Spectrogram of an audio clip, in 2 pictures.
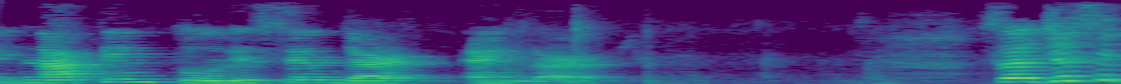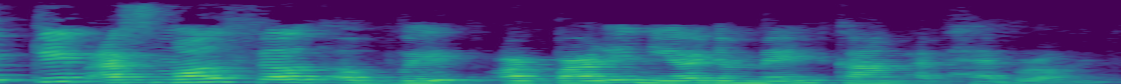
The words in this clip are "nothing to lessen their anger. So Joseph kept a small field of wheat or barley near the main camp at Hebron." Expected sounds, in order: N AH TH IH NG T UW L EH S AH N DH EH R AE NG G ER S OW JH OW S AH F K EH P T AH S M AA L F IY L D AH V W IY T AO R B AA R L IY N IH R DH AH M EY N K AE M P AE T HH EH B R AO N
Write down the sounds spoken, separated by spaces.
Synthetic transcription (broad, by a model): N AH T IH NG T UW L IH S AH N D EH R AE NG G ER S OW JH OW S K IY P AH S M AA L F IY L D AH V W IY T AO R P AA R L IY N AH R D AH M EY N K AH M AE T HH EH B R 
